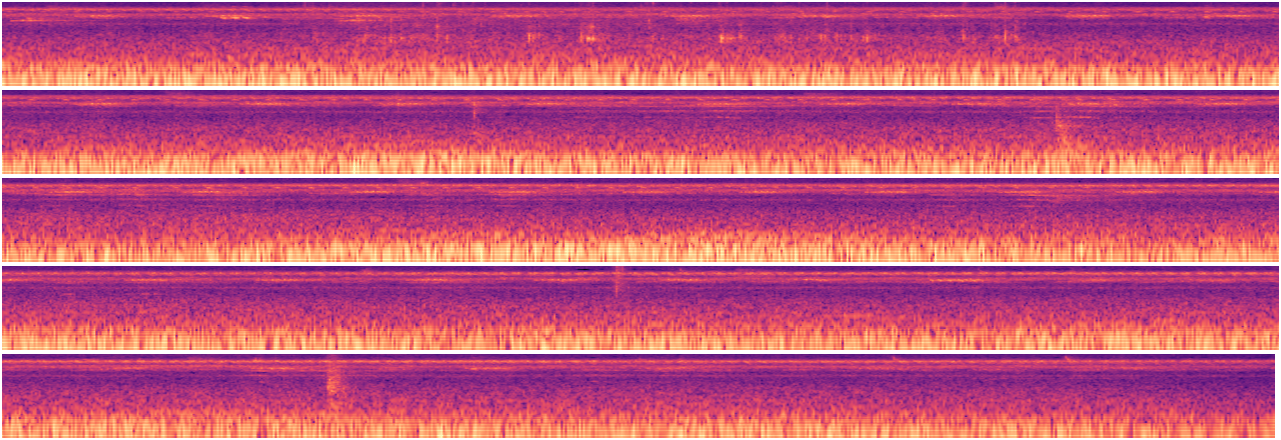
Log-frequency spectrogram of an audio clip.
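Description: Insects chirping in a steady chorus: a continuous high trill with a regular chirp repeating about one and a half times a second, over a low hum.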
